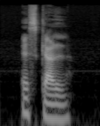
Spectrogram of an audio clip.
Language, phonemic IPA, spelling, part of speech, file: French, /ɛs.kal/, escale, noun, Fr-escale.ogg
- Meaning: 1. port of call 2. stopover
